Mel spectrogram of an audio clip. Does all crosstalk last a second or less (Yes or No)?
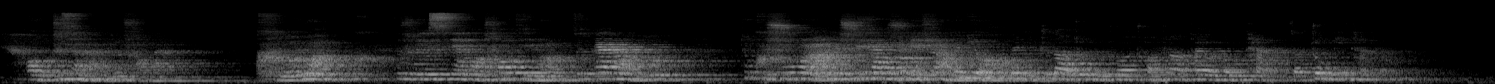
No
